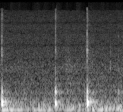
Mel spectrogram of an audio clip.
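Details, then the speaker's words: Abdominal percussion during a systematic abdominal exam demonstration: two short, sharp finger taps in a quiet room, giving tympany and dullness percussion notes. "okay so we now go into percussion so when we practice we need to be very systematic"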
